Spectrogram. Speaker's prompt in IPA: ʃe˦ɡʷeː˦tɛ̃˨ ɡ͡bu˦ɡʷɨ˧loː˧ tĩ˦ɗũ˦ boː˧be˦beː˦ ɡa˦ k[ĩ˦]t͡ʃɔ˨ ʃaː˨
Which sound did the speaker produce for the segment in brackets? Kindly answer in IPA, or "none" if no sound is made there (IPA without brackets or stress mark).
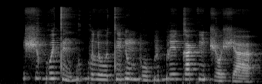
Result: ĩ˦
